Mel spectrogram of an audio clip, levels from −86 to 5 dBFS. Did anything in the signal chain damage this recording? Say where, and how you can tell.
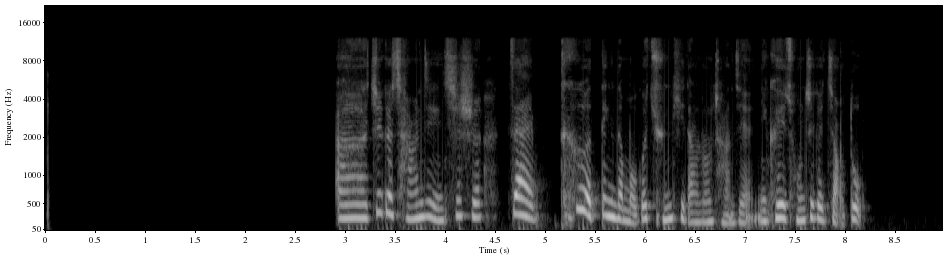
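Yes: the filter is restarted on every block throughout, at the buffer stage. Resetting each block to silence gives a level-following 23.4 Hz buzz, which fits 2048-sample blocks.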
